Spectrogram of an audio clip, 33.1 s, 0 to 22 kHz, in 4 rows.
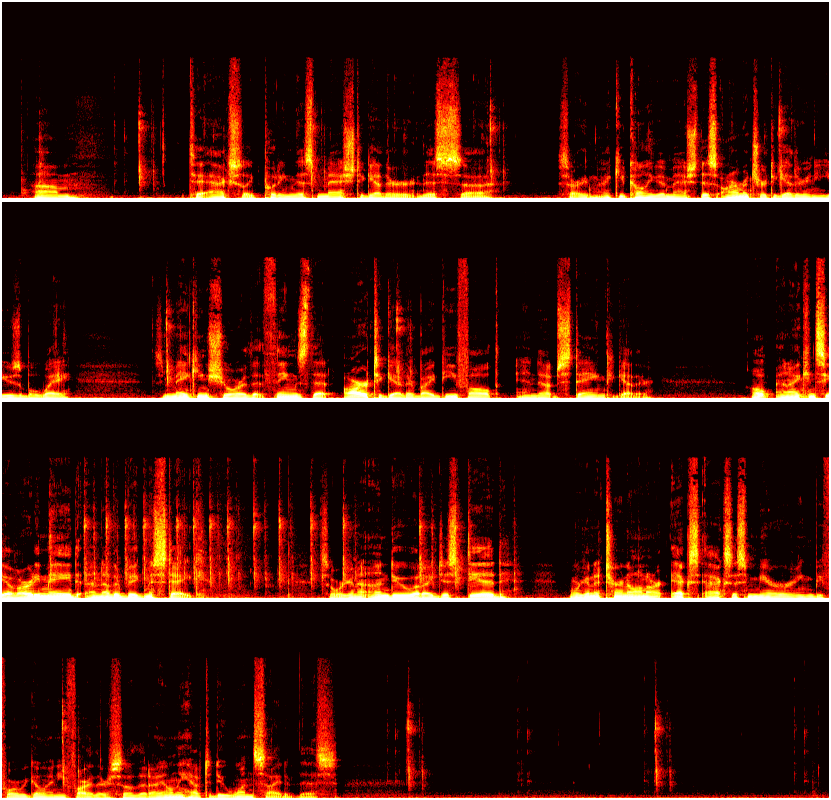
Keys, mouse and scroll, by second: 1.1 click, 1.4 g, 3.0 click, 3.1 g, 4.7 click, 4.9 g, 7.5 click, 7.8 g, 9.8 click, 10.0 g, 12.0 click, 12.3 g, 14.7-15.0 scroll down 5, 16.1 scroll up 2, 16.7-17.4 scroll down 1, 17.4 ctrl+z, 17.6 ctrl+z, 17.8 ctrl+z, 18.0-18.5 ctrl+z, 18.6 ctrl+z, 18.8 ctrl+z, 19.1 ctrl+z, 19.3 ctrl+z, 19.6 ctrl+z, 20.0 ctrl+z, 20.7 ctrl+z, 21.1 ctrl+z, 23.5 click, 25.4 g, 28.7 click, 28.9 g, 31.2 click, 31.4 g.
